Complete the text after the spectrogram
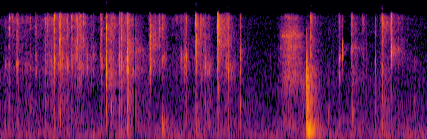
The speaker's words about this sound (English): It's time for the Pokemon pack, as I just alluded to, everybody. So, I have the pack right here. And let's go ahead and open this.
